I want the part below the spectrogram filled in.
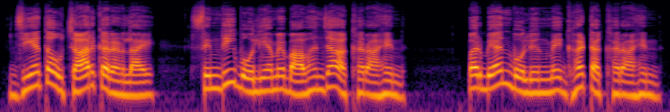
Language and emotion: Sindhi, neutral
